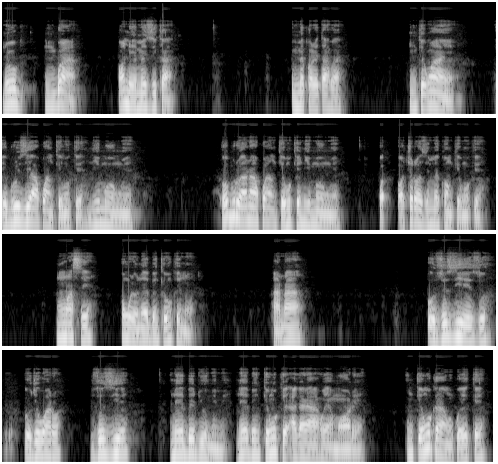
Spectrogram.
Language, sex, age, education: Igbo, male, 30-45, tertiary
